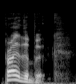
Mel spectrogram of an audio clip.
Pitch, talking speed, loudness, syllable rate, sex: 145 Hz, 235 wpm, -16 LUFS, 4.6 syllables/s, male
